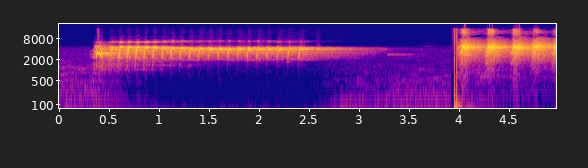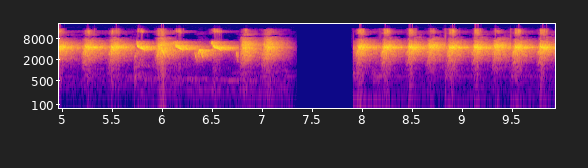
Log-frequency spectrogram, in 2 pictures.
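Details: Grey-cheeked bulbul (cucak jenggot) in lively full song, used as a tutor recording for other caged birds: a long buzzy trill, then a cut to rapid, sharp, high chirps repeated about four per second with short gaps.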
